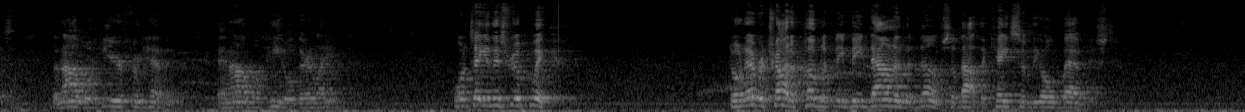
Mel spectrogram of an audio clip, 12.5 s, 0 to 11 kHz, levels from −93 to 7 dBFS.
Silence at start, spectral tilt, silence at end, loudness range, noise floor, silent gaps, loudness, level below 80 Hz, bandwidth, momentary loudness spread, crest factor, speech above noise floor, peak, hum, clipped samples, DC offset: 0 s; -4.5 dB/octave; 0 s; 7 LU; -69 dBFS; none; -48 LUFS; -64 dBFS; 10.5 kHz; 24 LU; 22 dB; 21 dB; -30 dBFS; none; under 0.1%; under 0.1%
